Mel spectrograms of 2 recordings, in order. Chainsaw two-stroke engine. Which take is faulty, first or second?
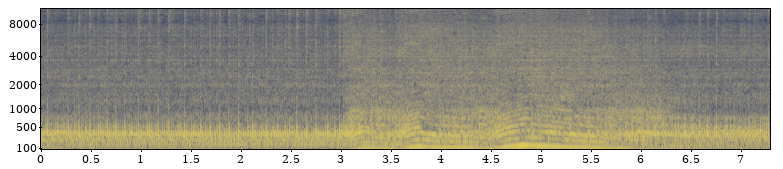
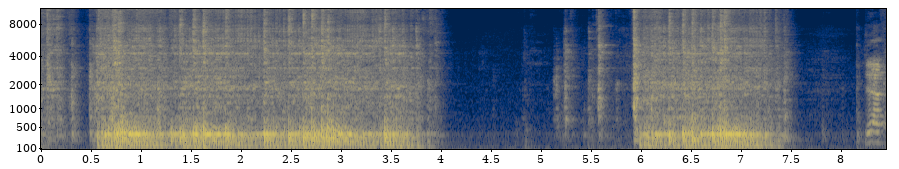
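second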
